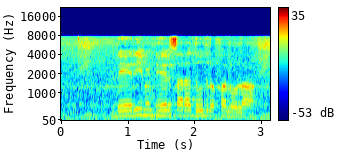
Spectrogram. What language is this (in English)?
Bhojpuri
